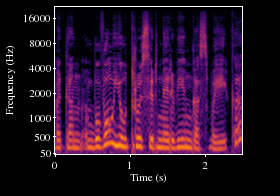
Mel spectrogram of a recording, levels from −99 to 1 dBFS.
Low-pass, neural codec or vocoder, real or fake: 19.8 kHz; codec, 44.1 kHz, 7.8 kbps, Pupu-Codec; fake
